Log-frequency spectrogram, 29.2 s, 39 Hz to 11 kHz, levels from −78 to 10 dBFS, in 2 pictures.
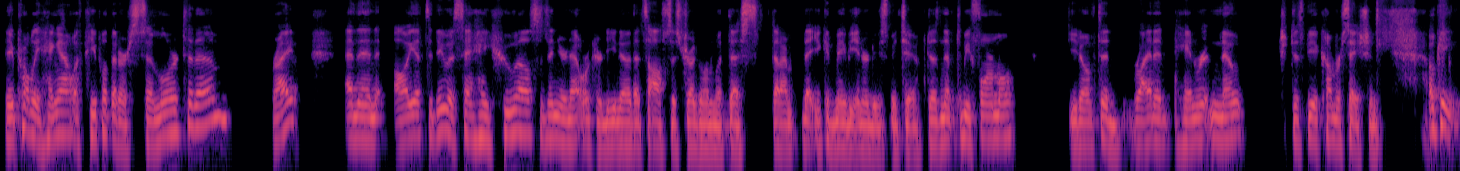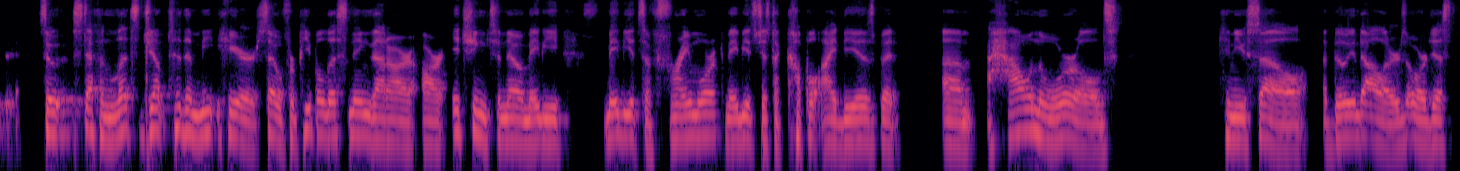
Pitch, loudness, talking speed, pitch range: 115 Hz, -28 LUFS, 225 wpm, 105-130 Hz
